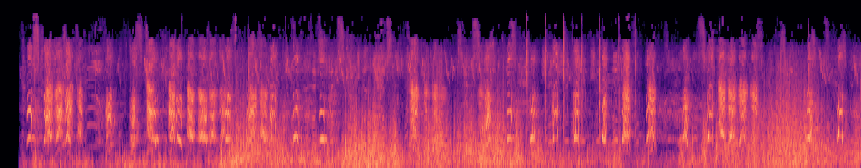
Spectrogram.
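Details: German Shepherd in aggression training, barking repeatedly in fast, irregular bursts, with people talking throughout.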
